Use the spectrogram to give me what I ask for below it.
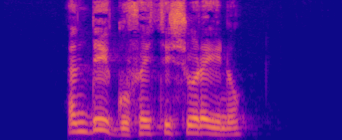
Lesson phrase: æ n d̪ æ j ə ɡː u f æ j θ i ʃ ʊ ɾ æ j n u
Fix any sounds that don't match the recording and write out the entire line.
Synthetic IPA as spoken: æ n d̪ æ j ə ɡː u f æ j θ i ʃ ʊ ɾ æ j n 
